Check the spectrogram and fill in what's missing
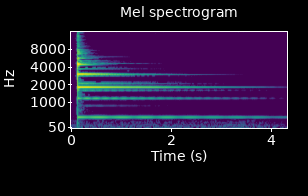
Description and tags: Ship Bell Single Ring
One chime of a small bell used on ships, (can also be used for old firefighters).
naval, ding, ships-bell, dong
